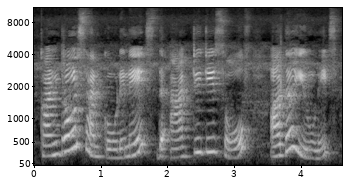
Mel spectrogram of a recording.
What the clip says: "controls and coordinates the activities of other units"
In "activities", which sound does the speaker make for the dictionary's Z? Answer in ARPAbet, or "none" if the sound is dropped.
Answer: S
